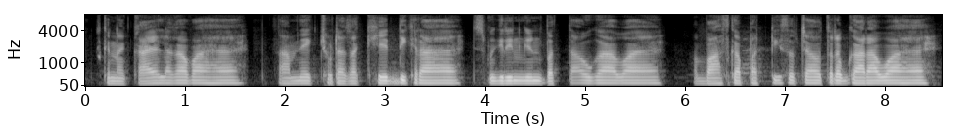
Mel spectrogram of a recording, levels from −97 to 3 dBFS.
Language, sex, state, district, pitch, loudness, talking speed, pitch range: Hindi, male, Bihar, Araria, 130 Hz, -20 LUFS, 195 wpm, 125-130 Hz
